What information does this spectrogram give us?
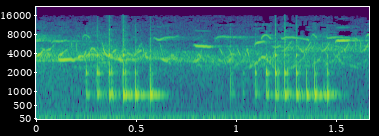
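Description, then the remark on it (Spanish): A toad croaks in two short bursts of rapid, pulsing trills, fairly loud, with a brief pause between them and no voices. “No, sapo. No. No tiene por qué llorar.”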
